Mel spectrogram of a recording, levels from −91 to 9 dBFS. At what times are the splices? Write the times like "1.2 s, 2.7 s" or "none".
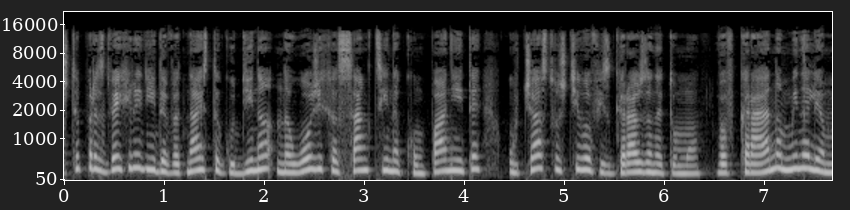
6.5 s

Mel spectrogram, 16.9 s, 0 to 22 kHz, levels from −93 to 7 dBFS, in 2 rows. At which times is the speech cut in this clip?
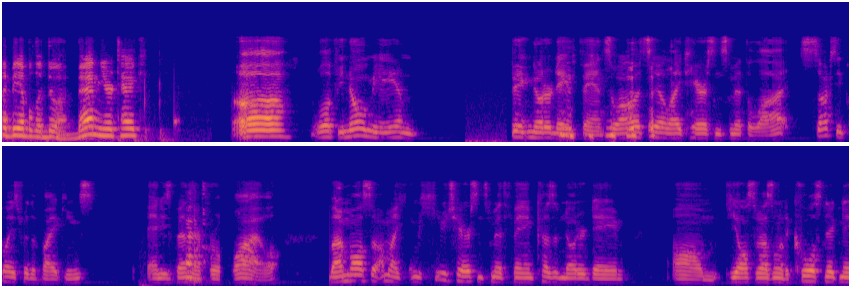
none

